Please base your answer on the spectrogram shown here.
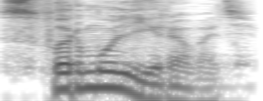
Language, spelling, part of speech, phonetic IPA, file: Russian, сформулировать, verb, [sfərmʊˈlʲirəvətʲ], Ru-сформулировать.ogg
- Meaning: to formulate, to phrase, to word, to lay down (rules, demands, etc.)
